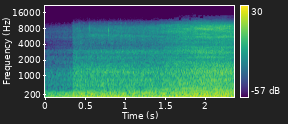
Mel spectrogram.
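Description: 2020 Honda Fury's V-twin engine running steadily while the motorcycle is under way, with a hiss of wind noise that comes in shortly after the start.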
